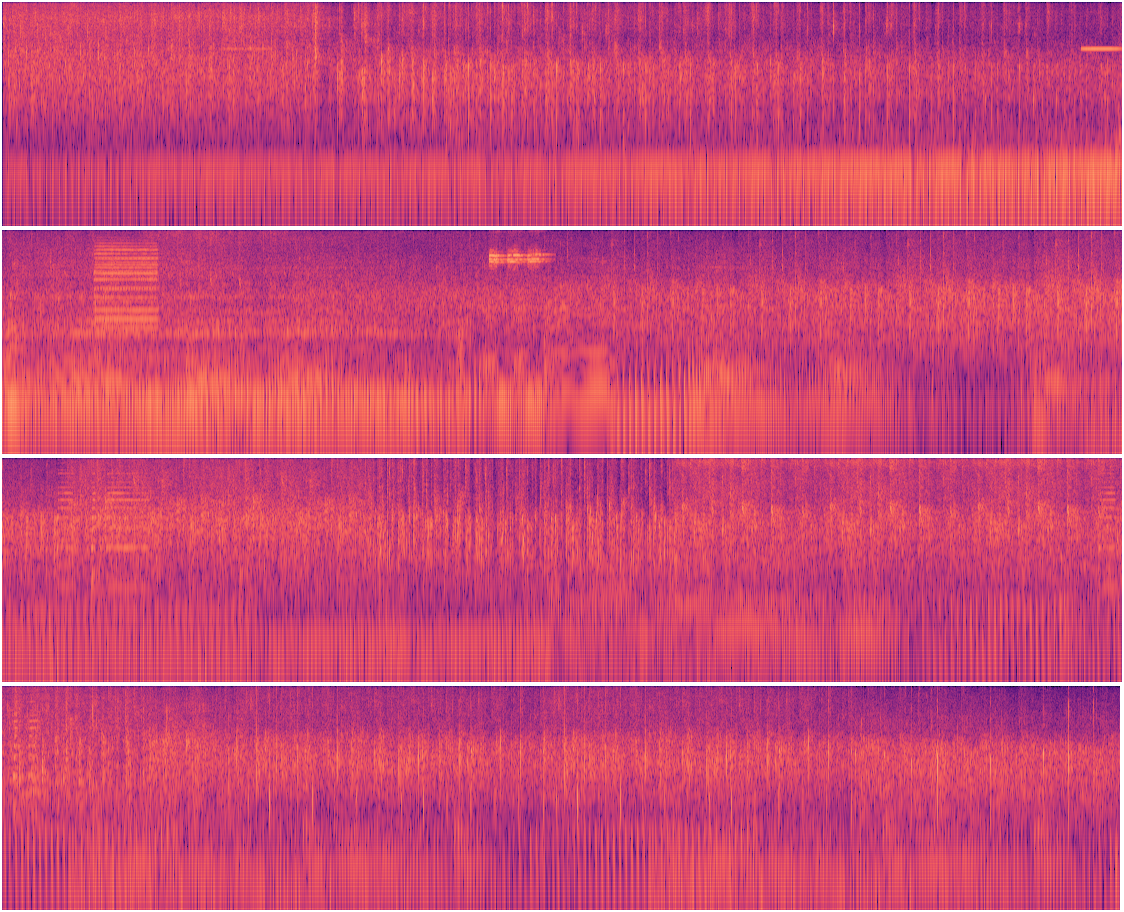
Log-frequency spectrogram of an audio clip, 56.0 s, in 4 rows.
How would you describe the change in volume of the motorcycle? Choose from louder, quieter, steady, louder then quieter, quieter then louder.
louder then quieter.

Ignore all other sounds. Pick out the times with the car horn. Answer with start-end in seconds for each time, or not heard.
14.1-16.5, 28.6-30.0, 41.7-42.5.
